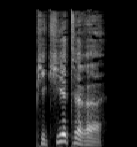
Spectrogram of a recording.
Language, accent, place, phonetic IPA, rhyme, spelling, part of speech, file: German, Germany, Berlin, [piˈkiːɐ̯təʁə], -iːɐ̯təʁə, pikiertere, adjective, De-pikiertere.ogg
- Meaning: inflection of pikiert: 1. strong/mixed nominative/accusative feminine singular comparative degree 2. strong nominative/accusative plural comparative degree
